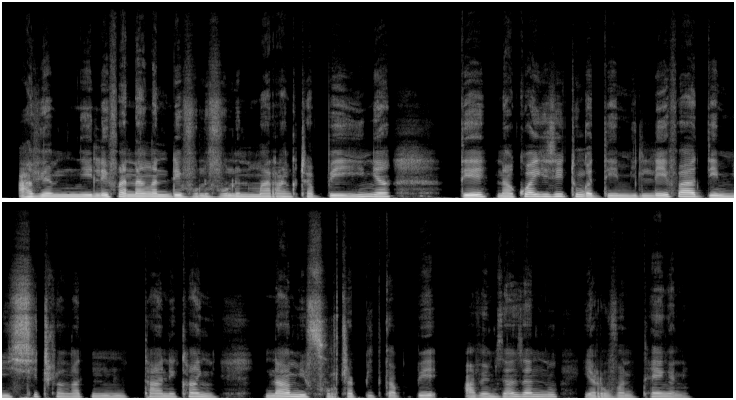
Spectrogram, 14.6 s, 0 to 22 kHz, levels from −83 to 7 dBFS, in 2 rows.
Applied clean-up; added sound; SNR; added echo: neural mask model Resemble Enhance denoiser.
